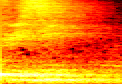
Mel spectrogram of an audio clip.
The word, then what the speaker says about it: fusil: l'usm vert mais quoique s'est terminée par elle se prononce pas on dira le fusil c'est le même tarif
